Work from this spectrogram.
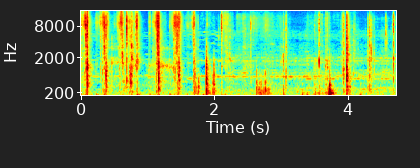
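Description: A deck of tarot cards is shuffled by hand in quick, crisp riffling bursts, close and clear, with brief pauses between runs and no talking.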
